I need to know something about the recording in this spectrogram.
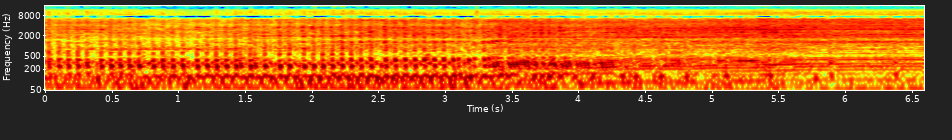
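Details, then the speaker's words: Freshly rebuilt Yamaha YZ426 dirt bike on its first start after adding coolant, gas and oil, started first try: a steady, even single-cylinder thump at a fast idle with no knocks or rattles; running healthy. "So the hard part's out of the way. We got the bike running."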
